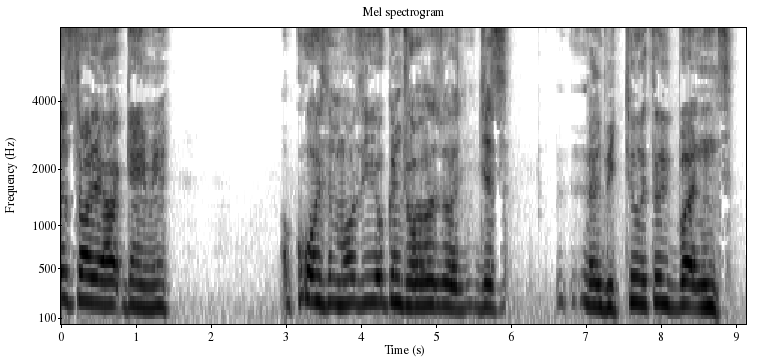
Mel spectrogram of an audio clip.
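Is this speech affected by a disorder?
Yes: cerebral palsy; may be hard to understand.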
